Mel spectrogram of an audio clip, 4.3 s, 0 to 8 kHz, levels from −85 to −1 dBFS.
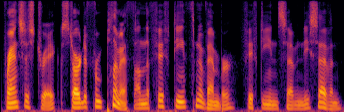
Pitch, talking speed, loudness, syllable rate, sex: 115 Hz, 180 wpm, -21 LUFS, 5.7 syllables/s, male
